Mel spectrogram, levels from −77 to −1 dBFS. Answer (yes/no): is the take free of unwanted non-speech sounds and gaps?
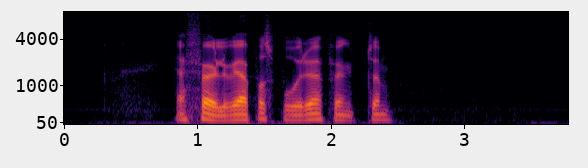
yes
